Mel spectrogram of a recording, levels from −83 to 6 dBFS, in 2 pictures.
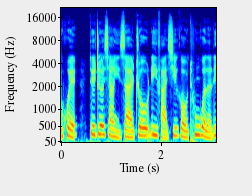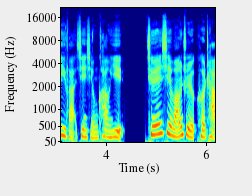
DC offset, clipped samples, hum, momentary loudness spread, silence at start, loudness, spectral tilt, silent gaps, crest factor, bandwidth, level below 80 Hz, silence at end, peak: under 0.1%; under 0.1%; none; 7 LU; 0 s; -17 LUFS; -5 dB/octave; 4.37-4.76 s; 14 dB; 18 kHz; -40 dBFS; 0 s; -4 dBFS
